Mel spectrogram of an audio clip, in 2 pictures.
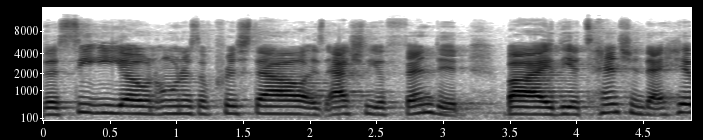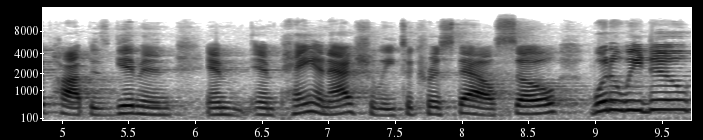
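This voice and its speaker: A woman speaks at a moderate pace in a medium pitch with ordinary pitch variation, an ordinary speaking voice, on a very clean recording with a silent background. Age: young. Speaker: TV talk show host. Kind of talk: interview; TV news segment. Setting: on-location TV shoot at a gallery. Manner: casual.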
